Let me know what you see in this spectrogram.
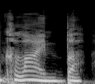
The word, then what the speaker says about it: climb: 好，再往下一个我觉得也是值得注意的，就是 climb 这个单词呢 spelled as C-L-I-M-B 而这个 B 它是不发音的，所以你不能读成 climb，而是读成 climb 就结束了。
